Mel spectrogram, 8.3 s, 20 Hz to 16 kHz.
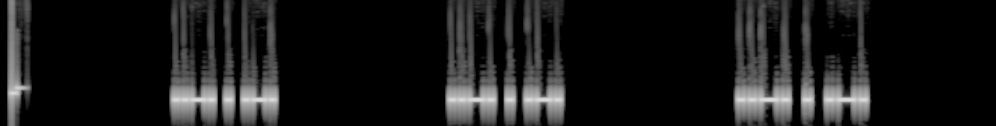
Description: Morse code, heard as a keyed tone, about 30 wpm, 700 Hz. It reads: FER FER FER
